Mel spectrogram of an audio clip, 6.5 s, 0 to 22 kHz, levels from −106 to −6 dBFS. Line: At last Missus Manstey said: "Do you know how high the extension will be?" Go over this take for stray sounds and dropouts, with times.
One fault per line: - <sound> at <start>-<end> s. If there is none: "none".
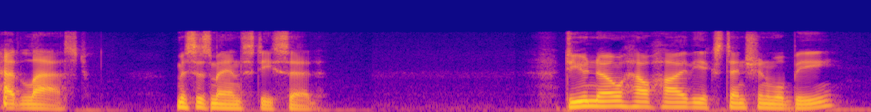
none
